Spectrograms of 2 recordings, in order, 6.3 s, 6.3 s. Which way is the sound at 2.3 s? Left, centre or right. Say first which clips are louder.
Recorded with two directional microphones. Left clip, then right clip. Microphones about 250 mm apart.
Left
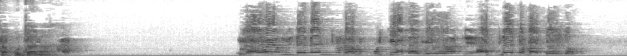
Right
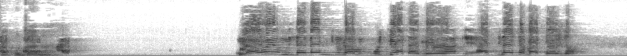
Right 1 dB; right.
